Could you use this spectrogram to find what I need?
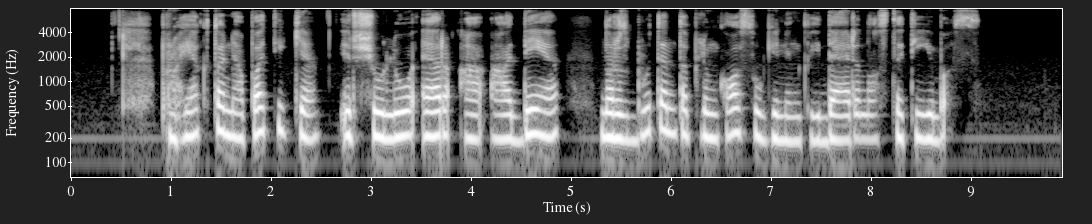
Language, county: Lithuanian, Kaunas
